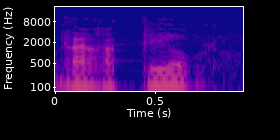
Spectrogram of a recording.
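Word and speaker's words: Razgatlıoğlu: La primera carrera en Estoril se la ha llevado Tlioglu ¿lo he dicho bien? – Rasga Tlioglu Muy bien.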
